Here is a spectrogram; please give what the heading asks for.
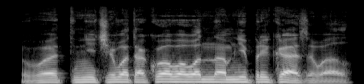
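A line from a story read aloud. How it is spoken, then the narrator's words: Grumbling. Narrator (Russian): проворчал Громила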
